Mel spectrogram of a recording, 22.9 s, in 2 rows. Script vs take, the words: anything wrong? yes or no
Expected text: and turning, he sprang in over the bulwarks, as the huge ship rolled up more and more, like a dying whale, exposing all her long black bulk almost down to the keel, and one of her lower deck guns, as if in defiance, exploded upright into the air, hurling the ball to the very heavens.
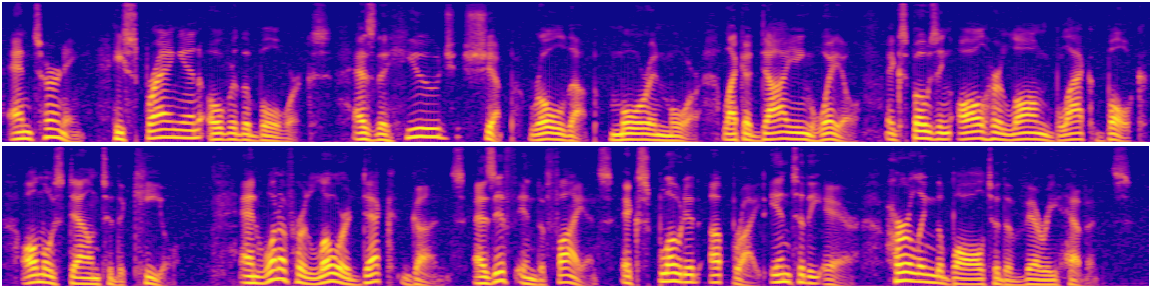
no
